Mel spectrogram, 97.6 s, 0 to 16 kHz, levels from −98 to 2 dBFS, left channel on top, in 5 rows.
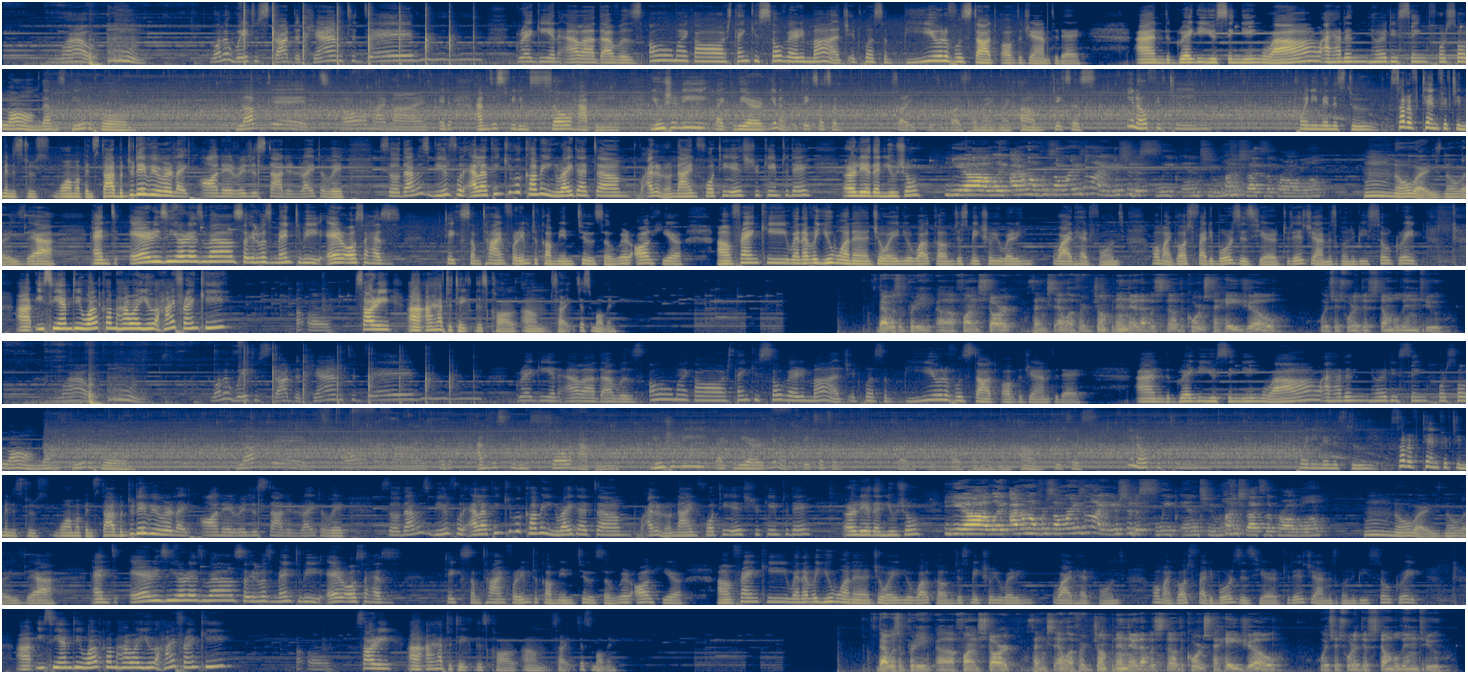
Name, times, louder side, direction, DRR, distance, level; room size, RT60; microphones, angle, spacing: voice 1, 0.0-14.4 15.1-30.8 31.5-33.9 34.5-35.6 36.7-51.6 53.9-54.0 54.7-55.4 57.1-63.9 64.5-67.6 68.1-73.5 73.9-77.4 78.3-81.1 82.0-82.5 82.8-86.3, left 7 dB, 85° left, 0.4 m, -31 dB
voice 2, 0.6-1.3 23.7-23.9 89.7-95.1 95.6-97.3, right 3 dB, 30° right, 0.5 m, -35 dB
sound 1, 20.1-38.0, left 2 dB, 15° left, 1.8 m, -40 dB
voice 3, 51.6-56.6, right 3 dB, 50° right, 5.5 m, -30 dB
14.0 x 8.9 x 3.8 m
head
